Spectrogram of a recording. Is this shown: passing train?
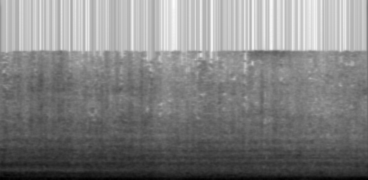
yes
